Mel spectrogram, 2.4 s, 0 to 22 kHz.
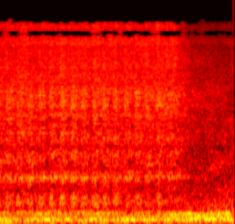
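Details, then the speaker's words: Toyota Vios Gen 3 crank-no-start: quick, strong, even cranking that never catches, showing the battery is fine; a bad fuel pump is suspected, not confirmed. "So Dito pa lang sa tunog pa lang malalaman na ninyo na malakas yung battery so tatanggalin natin sa diagnosing yung battery"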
